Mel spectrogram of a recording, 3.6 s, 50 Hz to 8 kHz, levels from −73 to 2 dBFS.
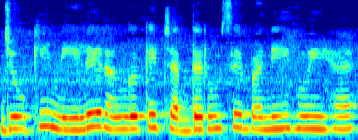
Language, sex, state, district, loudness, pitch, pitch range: Hindi, female, Chhattisgarh, Balrampur, -15 LUFS, 225 Hz, 220-240 Hz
